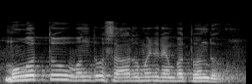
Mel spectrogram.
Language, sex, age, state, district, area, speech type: Kannada, male, 45-60, Karnataka, Kolar, rural, spontaneous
